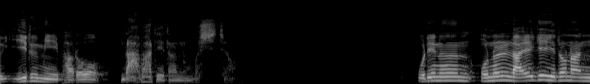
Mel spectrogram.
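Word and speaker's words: נבל: 없도다 여기에서 어리석은이라고 하는이 단어는 히브리어로 발입니다 여러분 발이라고 발음하는데이 나발 아시죠 아비가일의 전남편 나중에 다윗의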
